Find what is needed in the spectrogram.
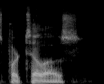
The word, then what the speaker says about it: Portillo's: No, it's Portillo's.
